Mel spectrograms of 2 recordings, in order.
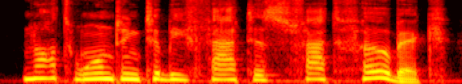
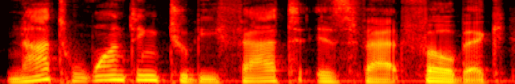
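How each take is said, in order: First: High, mocking English-Irish lilt; muddled English-Irish accent. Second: Said in the usual way. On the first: Podcaster mockingly rereading a tweet, high mock English-Irish accent. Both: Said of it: "I don't know what accent this is".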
